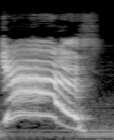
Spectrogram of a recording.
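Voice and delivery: high, loud cheering yell; hollering yes. Retold or imitated. Kendra cheering Oliver from the background, high loud whoop. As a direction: whoop it like a hype woman. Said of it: "Kendra in the background hollering".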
